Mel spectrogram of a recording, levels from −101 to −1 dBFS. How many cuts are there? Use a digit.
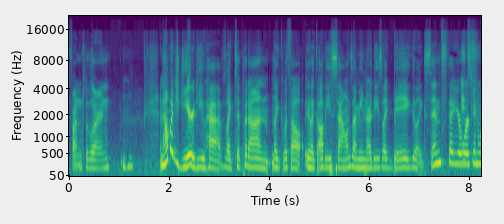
1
